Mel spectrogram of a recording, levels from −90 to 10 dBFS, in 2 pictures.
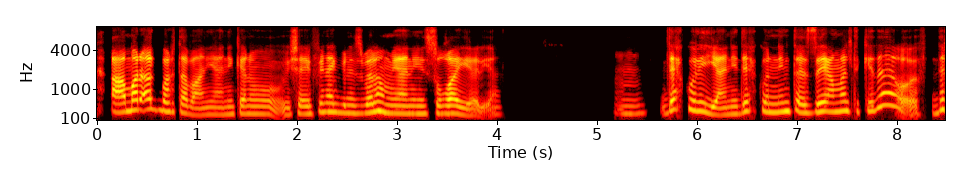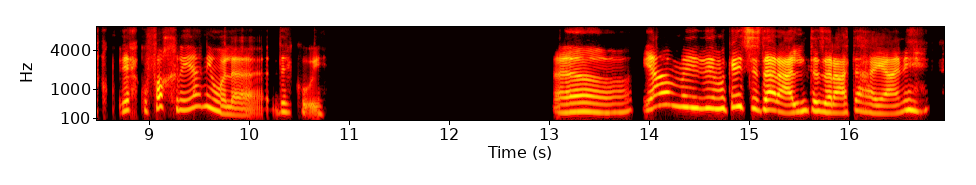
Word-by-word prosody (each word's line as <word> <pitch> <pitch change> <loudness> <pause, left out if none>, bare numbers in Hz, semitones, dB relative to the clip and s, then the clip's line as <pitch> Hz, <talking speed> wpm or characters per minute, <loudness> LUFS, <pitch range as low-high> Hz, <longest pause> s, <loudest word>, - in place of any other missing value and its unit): أعمار 255 +6 +6
أكبر 280 -5 +3
طبعًا، 205 -8 -3
يعني 175 +1 -10
كانوا 195 -3 -7
شايفينك 200 +6 -3
بالنسبة 210 0 -4
لهم 250 -3 -1
يعني 200 -1 +1
صغير 200 -4 0
يعني. 185 -1 -15 1.1
إمم، 195 +1 -19 0.2
ضحكوا 290 +1 0
ليه؟ 250 -7 -3
يعني 180 +2 +1
ضحكوا 250 +4 -5
إن 230 -1 -6
أنت 255 +1 -4
إزاي 225 +3 +2
عملت 250 +1 -1
كده 260 +8 -6 0.2
و - - -4 0.2
ض 295 - -2 0.3
ضحكوا 275 0 -2
فخر 335 -2 -2
يعني، 365 +4 -2
والَّا 185 - -2 0.2
ضحكوا 240 -1 -9
إيه؟ - - -6 2.3
آه، 230 +1 +1
يا 310 - +5
عمي 385 -3 +2
دي 335 0 +2
ما 320 +1 0
كانتش 360 0 +3
زرعة 290 -8 +7
اللي 230 +4 +1
أنت 275 0 -3
زرعتها 230 0 +1
يعني. 250 +8 +1
235 Hz, 140 wpm, -21 LUFS, 200-280 Hz, 2.3 s, زرعة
